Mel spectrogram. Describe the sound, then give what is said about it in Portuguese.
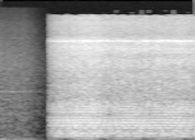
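After a brief near-silence, the loud, steady engine roar of an Argentine Coast Guard airplane taking off in the morning for a search cuts in abruptly and holds, a broad rushing drone with a high whine on top, continuous with no voices. “O avião da Guarda Costeira Argentina decolou hoje pela manhã para mais um dia de buscas.”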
